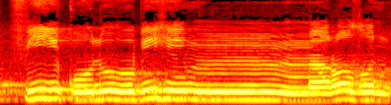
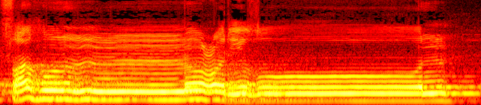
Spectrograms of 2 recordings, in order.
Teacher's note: میم ساکن کے بعد میم آ رہا ہے اس لیے میم کو میم سے ملا کر غنہ کے ساتھ پڑھیں گے، اس کو ادغام شفوی کہتے ہیں۔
